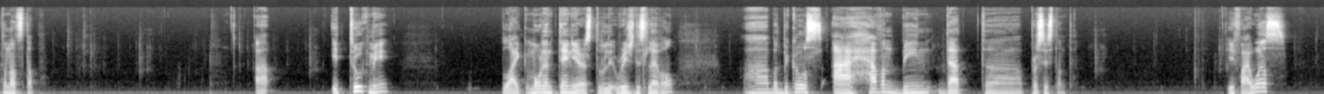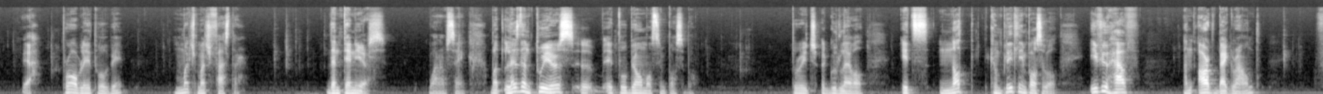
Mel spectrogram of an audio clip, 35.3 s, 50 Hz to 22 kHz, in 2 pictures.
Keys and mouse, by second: 1.0-3.6 ctrl+alt+right drag, 3.6-12.4 alt+drag, 19.2-33.9 shift+drag, 33.9-35.3 alt+shift+right drag.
